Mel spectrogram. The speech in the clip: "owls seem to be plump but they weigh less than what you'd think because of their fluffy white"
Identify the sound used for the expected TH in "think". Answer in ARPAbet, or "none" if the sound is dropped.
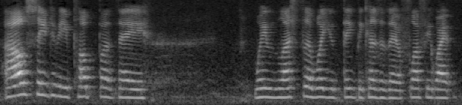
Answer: TH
